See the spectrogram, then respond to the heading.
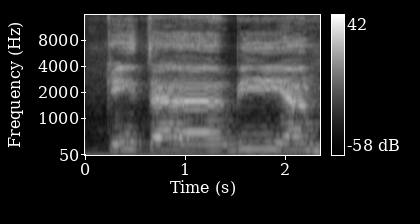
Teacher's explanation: کاف کو باریک کر کے پڑھیں گے، تا پر کڑا زبر ہونے کی وجہ سے تا کو ایک الف کی مقدار کھینچیں گے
